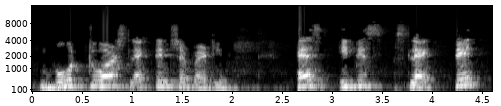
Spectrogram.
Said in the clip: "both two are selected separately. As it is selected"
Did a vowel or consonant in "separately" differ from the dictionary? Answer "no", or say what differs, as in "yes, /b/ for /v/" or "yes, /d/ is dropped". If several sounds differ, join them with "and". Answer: yes, /ɹ/ is dropped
